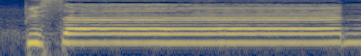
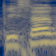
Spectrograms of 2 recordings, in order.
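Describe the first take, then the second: First: The word is drawn out long for emphasis. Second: The word is said short and plainly.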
